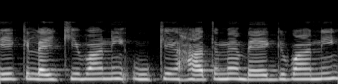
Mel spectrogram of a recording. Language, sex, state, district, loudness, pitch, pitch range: Bhojpuri, female, Bihar, East Champaran, -16 LUFS, 245 Hz, 230-250 Hz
